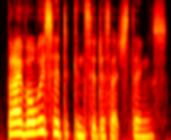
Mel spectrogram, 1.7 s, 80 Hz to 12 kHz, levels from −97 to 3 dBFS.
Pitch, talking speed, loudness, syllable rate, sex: 225 Hz, 280 wpm, -19 LUFS, 7.7 syllables/s, female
